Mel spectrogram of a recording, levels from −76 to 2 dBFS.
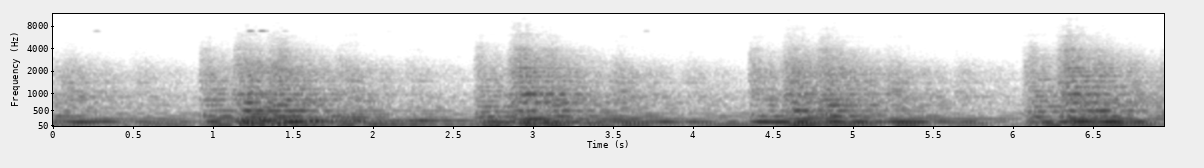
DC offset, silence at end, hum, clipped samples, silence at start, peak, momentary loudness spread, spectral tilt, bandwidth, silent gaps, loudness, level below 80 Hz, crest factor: under 0.1%; 0 s; none; under 0.1%; 0 s; -4 dBFS; 11 LU; -9 dB/octave; 7.4 kHz; none; -22 LUFS; -36 dBFS; 16 dB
